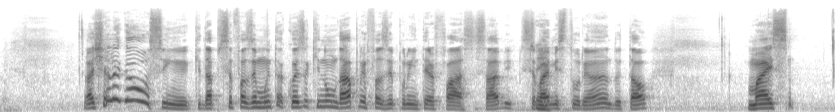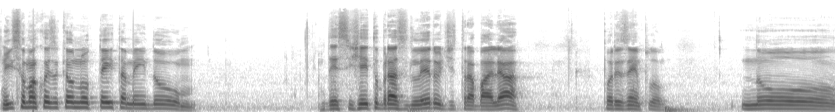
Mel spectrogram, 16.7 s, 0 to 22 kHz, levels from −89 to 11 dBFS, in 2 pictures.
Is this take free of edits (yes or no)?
yes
